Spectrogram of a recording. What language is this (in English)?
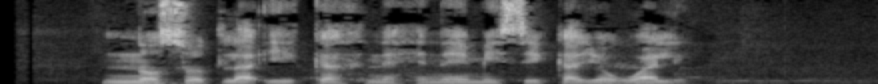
Orizaba Nahuatl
